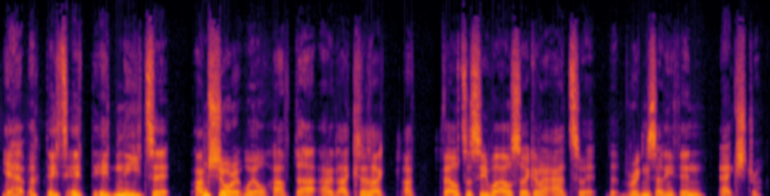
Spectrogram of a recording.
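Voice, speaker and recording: A man's voice: medium pitch, expressive, fairly quick, few pauses, a bit bright, dry recording, studio quality. A man talking casually and earnestly as a panelist on a podcast, with an emphatic way of putting things.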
